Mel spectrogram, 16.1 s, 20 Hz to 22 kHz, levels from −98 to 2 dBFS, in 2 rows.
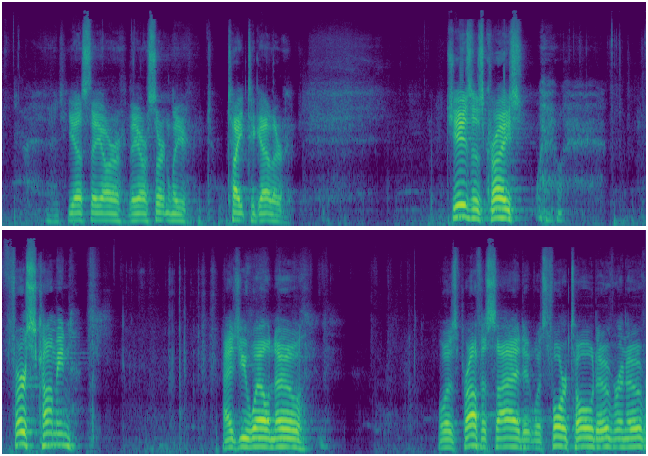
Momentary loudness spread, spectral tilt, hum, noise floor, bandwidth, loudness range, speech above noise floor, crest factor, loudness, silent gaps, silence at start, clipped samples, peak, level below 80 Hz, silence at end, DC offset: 17 LU; -5 dB/octave; none; -70 dBFS; 16.5 kHz; 5 LU; 51 dB; 20 dB; -19 LUFS; none; 0.55 s; under 0.1%; -2 dBFS; -58 dBFS; 0 s; under 0.1%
